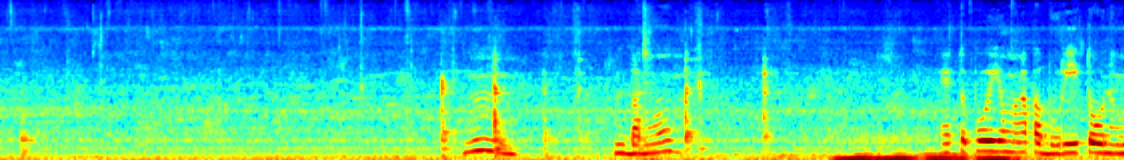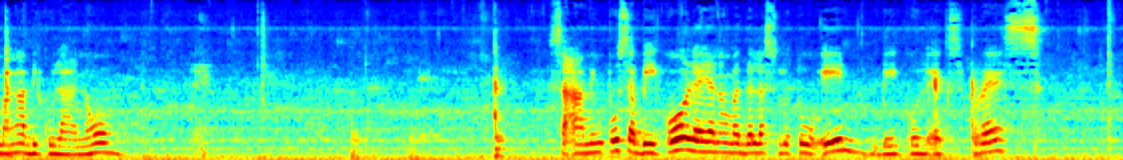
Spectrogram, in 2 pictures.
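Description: A wooden spoon stirs and scrapes a thick sauce in a metal pan.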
